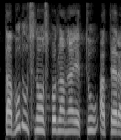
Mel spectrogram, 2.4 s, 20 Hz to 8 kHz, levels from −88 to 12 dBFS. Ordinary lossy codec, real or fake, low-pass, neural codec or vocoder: Opus, 64 kbps; real; 7.2 kHz; none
